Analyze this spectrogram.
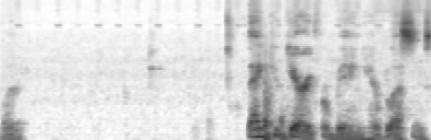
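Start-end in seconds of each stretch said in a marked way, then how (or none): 2.5-4.3 raspy voice. Real, not acted. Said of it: "Sorry for my raspy voice".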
